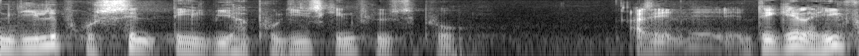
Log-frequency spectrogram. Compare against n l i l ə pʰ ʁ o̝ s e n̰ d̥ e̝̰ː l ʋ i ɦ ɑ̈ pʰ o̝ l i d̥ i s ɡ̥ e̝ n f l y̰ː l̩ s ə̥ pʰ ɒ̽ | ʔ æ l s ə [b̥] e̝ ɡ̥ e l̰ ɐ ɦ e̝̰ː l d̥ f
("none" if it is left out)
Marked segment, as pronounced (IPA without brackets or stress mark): d̥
